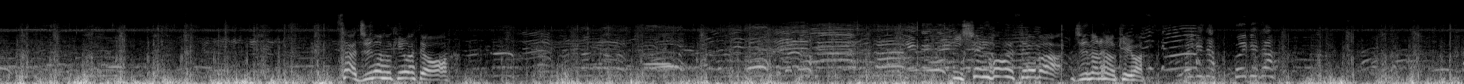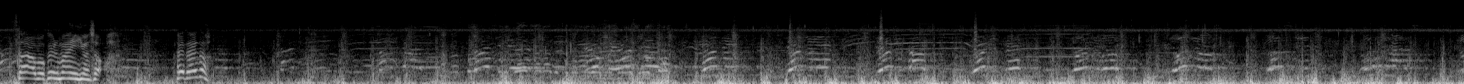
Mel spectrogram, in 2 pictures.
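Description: Running footsteps pound steadily on a track.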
